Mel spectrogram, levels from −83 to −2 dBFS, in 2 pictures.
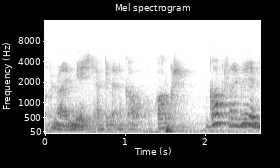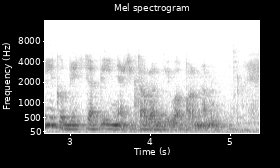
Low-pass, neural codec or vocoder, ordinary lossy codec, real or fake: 14.4 kHz; none; none; real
